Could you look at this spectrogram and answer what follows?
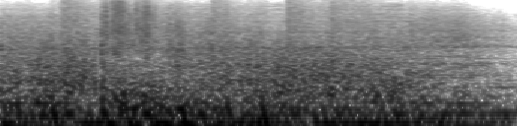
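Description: A missile strike exploding a tent in war footage: a loud, heavy blast with booming low rumble and crackling bursts that slowly fade, dense and close, with no voices.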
